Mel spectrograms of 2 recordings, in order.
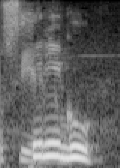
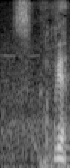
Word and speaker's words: Sirigu: Sirigu o Sirigu? Ho sentito entrambe le pronunce oggettivamente, credo che sia più Sirigu. – Sirigu.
